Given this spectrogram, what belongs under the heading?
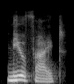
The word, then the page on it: neophyte: Indian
